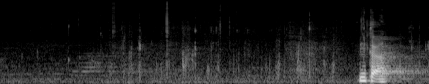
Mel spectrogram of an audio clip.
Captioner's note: steak crunching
